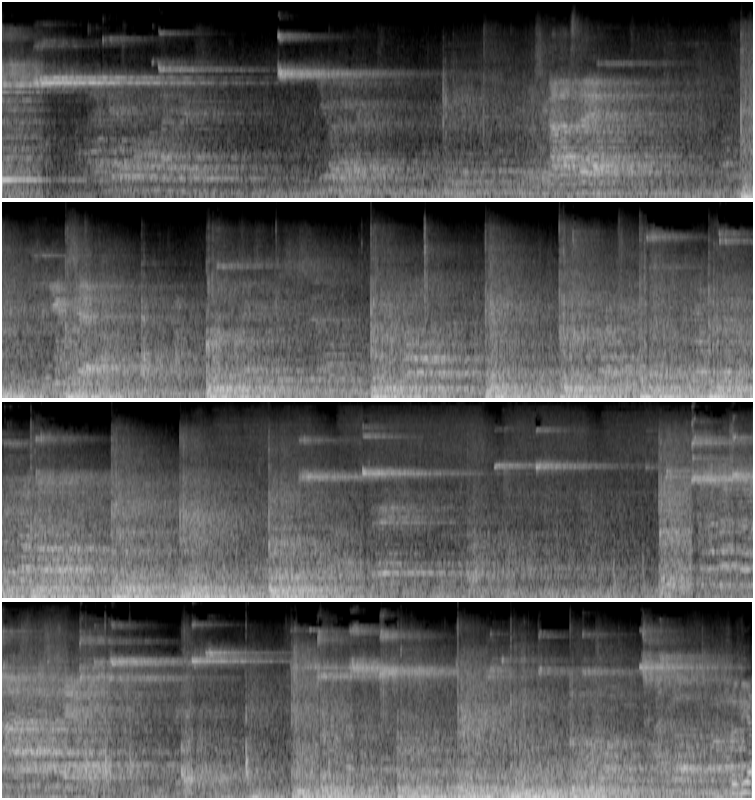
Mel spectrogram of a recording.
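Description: A basketball bouncing on a wooden gym floor, with sneakers squeaking in short high squeals and players' voices calling out, in a large echoing hall.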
